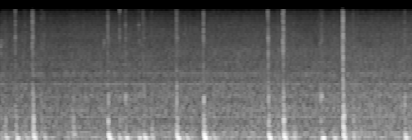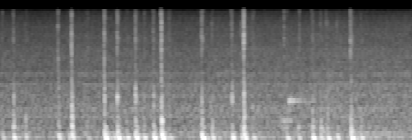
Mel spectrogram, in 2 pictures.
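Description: Typing on a computer keyboard: quick, irregular keystrokes as a chat message is typed out and sent.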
